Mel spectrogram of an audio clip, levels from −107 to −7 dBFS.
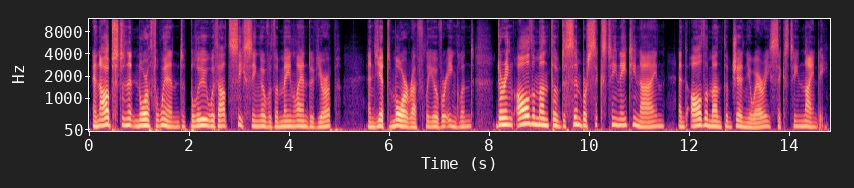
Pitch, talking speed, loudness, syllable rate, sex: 160 Hz, 140 wpm, -19 LUFS, 4.2 syllables/s, male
